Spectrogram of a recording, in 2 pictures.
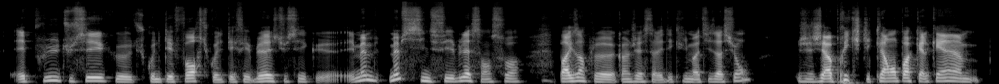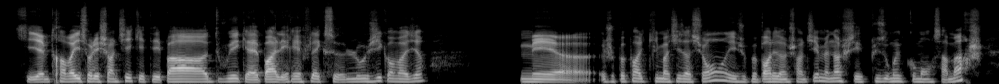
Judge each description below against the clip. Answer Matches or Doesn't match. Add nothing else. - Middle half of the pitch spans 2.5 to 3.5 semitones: Matches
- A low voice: Matches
